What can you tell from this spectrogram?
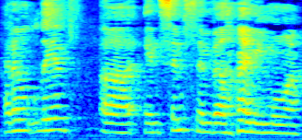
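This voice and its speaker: While cooking at home, an older woman with a New York accent chats live with viewers and answers them, captured on a phone. Her voice is medium-pitched and darkish with fairly even intonation at a moderate pace, and the low-quality recording is reverberant.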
